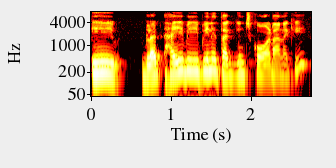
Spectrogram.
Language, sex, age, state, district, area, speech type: Telugu, male, 18-30, Andhra Pradesh, Alluri Sitarama Raju, rural, spontaneous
